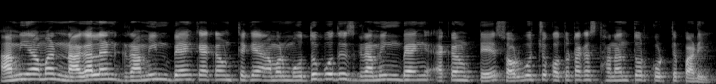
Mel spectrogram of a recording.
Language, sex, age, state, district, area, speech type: Bengali, male, 45-60, West Bengal, Paschim Bardhaman, urban, read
